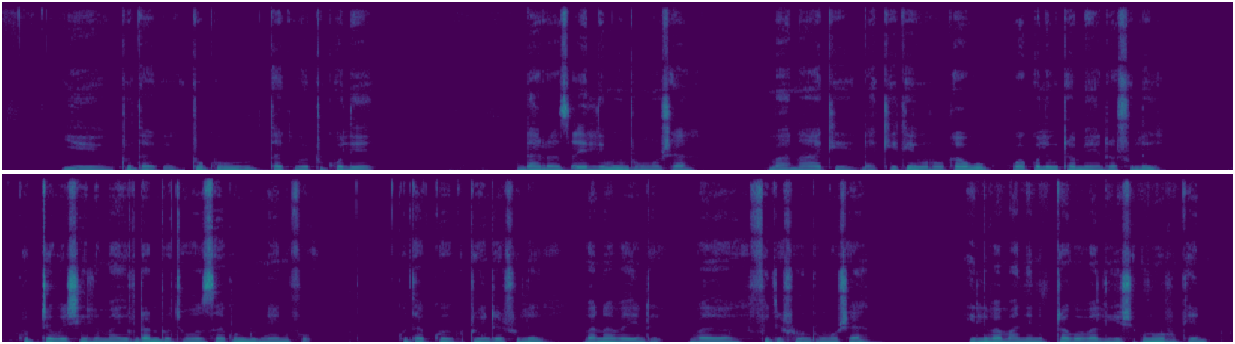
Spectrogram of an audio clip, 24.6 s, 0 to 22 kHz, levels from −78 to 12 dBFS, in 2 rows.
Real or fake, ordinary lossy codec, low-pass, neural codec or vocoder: real; none; none; none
